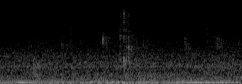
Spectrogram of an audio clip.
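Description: A person chewing a mouthful of soft chia seed pudding, with a few faint wet mouth clicks, over a low steady hum.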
